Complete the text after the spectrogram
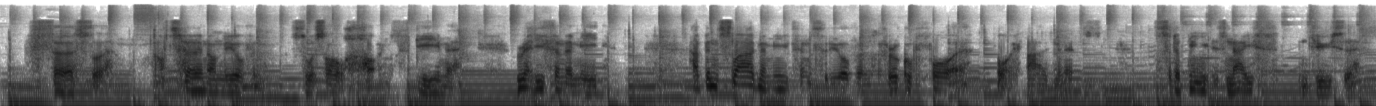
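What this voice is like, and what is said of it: Put-on sexy voice, bad impression. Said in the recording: “this voice you're doing, is this your sexy voice?... It's like a really bad Nigella Lawson.... You think Nigella sounds like that.”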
